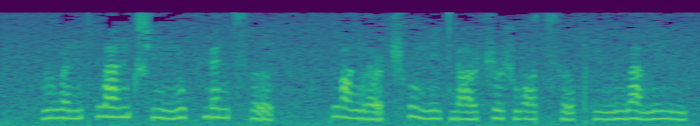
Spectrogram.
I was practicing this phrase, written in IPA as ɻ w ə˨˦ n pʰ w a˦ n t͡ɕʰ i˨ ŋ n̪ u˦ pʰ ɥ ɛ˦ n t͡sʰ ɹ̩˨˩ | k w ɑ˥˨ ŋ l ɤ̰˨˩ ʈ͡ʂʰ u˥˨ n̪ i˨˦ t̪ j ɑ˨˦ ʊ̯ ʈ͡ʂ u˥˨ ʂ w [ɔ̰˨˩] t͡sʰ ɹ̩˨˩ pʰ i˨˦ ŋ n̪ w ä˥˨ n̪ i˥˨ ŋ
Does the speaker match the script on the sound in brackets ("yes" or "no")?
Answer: no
